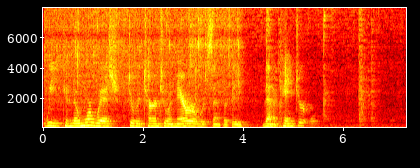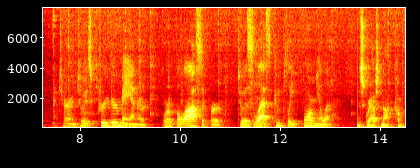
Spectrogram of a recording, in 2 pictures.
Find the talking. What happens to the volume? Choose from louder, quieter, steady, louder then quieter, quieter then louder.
steady.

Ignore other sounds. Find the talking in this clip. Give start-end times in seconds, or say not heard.
0.0-5.5, 7.5-14.4.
